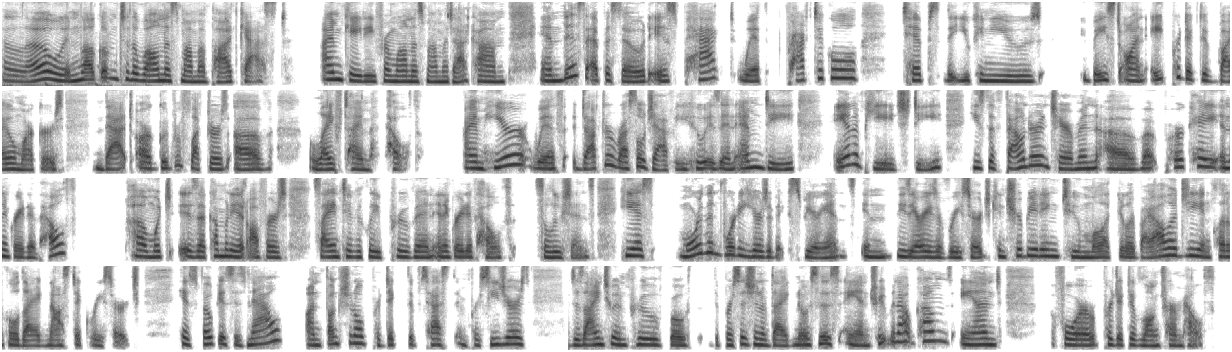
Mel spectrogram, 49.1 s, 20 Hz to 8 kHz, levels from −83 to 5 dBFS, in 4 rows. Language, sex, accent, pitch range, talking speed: English, female, American, 200-245 Hz, 145 wpm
